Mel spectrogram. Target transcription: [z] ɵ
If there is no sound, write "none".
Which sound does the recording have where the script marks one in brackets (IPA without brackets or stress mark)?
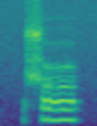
s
